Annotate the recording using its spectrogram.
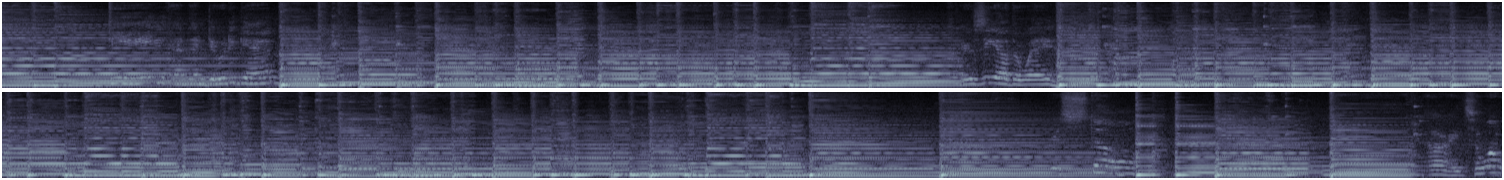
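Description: Twelve-string acoustic guitar strummed in a steady rhythm through a chorus chord progression, E minor moving to B minor.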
